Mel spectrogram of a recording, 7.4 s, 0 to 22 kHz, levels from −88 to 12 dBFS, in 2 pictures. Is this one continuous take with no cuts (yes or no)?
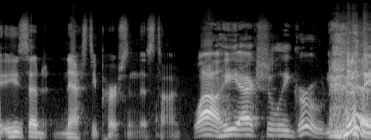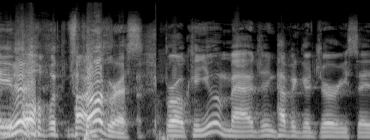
no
